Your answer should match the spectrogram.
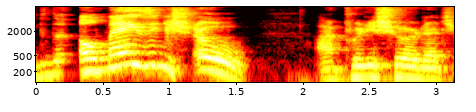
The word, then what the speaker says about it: Homeazin: It's pronounced Homeazin.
